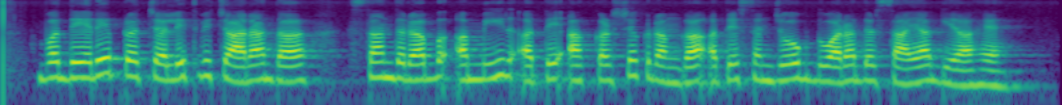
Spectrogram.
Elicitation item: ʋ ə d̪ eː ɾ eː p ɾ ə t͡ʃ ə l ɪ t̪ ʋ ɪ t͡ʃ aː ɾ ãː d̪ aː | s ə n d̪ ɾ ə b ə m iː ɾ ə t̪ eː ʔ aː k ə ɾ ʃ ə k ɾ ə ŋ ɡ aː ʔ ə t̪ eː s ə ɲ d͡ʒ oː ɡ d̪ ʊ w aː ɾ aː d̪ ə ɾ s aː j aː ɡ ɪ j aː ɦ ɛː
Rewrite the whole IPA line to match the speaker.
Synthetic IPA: ʋ ə d̪ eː ɾ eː p ɾ ə t͡ʃ ə l ɪ t̪ ʋ ɪ t͡ʃ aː ɾ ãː d̪ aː | s ə n d̪ ɾ ə b ə m iː ɾ ə t̪ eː ʔ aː k ə ɾ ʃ ə k ɾ ə ŋ ɡ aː ʔ ə t̪ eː s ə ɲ d͡ʒ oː ɡ d̪ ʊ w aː ɾ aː d̪ ə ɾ s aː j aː ɡ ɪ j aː ɦ ɛː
